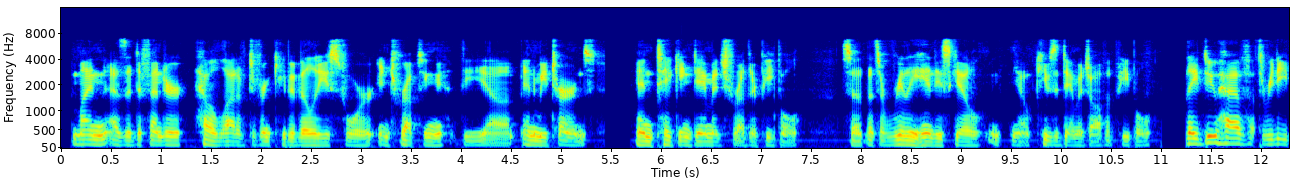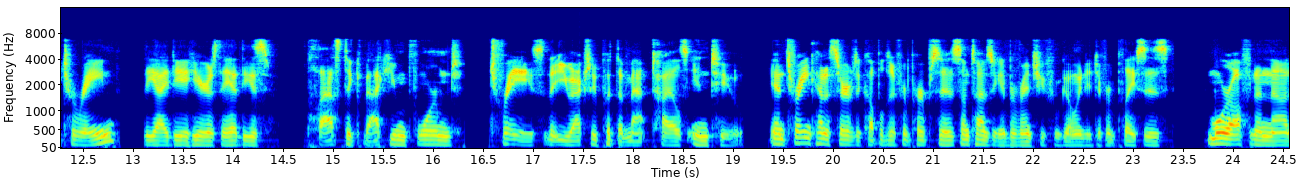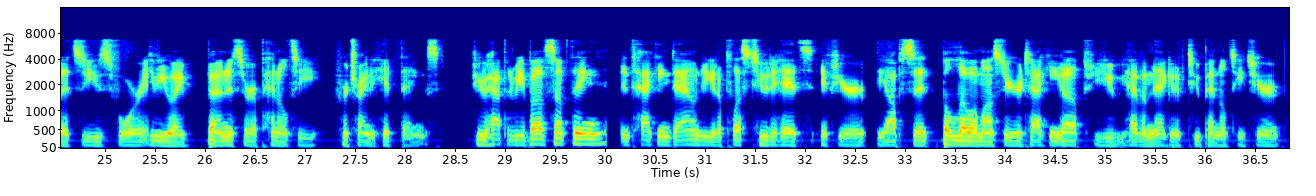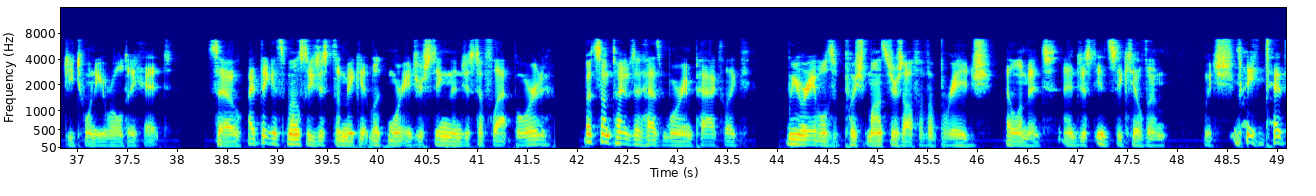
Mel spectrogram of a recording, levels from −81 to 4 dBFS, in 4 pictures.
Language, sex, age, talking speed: English, male, 30-49, 220 wpm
